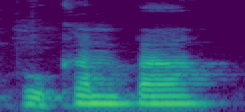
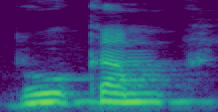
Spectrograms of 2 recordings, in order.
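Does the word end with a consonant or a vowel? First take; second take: vowel; consonant. First: The word ends with a full final a vowel. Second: The word ends on a consonant, vowel cut short. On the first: This is the Kannada form. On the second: This is the Hindi form.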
